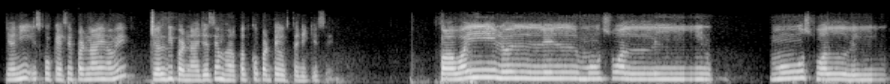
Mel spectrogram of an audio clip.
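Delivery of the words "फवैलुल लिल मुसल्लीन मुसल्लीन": slow, drawn-out Quranic chant; Quran recitation. Shown as a demonstration. Teacher reciting the verse for students, slow chant. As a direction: recite each word slowly, holding the long vowels.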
